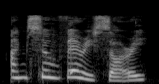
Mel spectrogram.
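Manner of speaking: high, flustered apology; stammered apology. A narrator's reading. Libby apologizing to the offended librarian, stammering. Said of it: "Libby stammered".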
